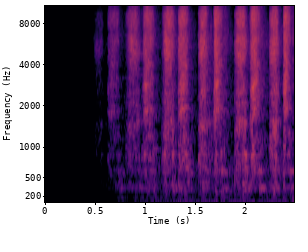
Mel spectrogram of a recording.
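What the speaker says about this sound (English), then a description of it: "I'm using the Shinto rasp to do the first cut between the line A and B." Shinto rasp filing wood while shaping a guitar part, heard as about ten rhythmic, even rasping strokes starting after a short silence, close and fairly loud with no voices.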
